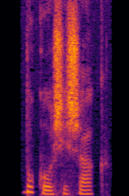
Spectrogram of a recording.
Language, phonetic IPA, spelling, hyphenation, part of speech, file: Hungarian, [ˈbukoːʃiʃɒk], bukósisak, bu‧kó‧si‧sak, noun, Hu-bukósisak.ogg
- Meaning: crash helmet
